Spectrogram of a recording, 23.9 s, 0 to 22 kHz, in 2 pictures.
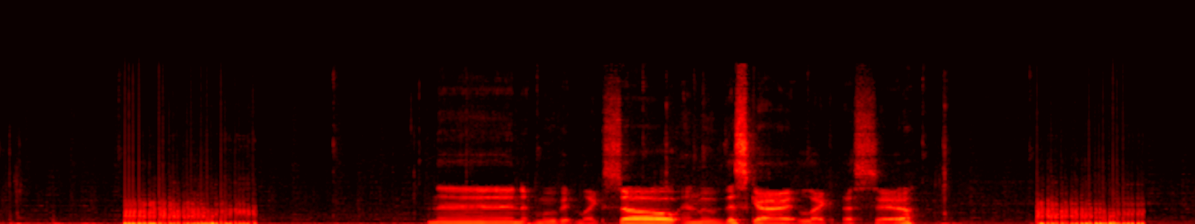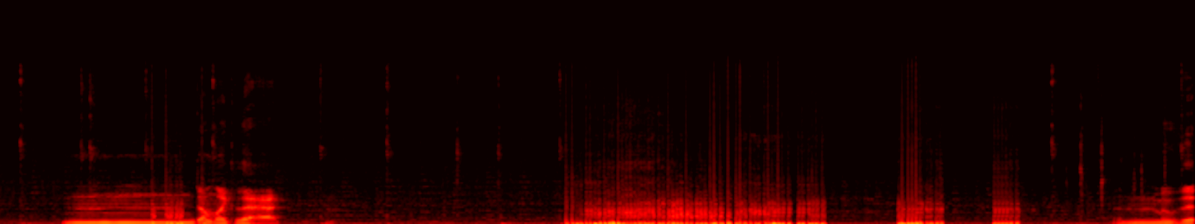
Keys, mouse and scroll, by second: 1.2-3.3 drag, 3.7-4.5 scroll down 2, 5.3-6.5 shift+drag, 7.0-8.0 right drag, 8.0-9.3 shift+drag, 10.3-12.2 drag, 12.8 right click, 13.4 click, 15.1 click, 17.5-22.5 drag, 23.7-23.9 shift+drag.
